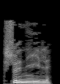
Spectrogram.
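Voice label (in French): "chenil", French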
